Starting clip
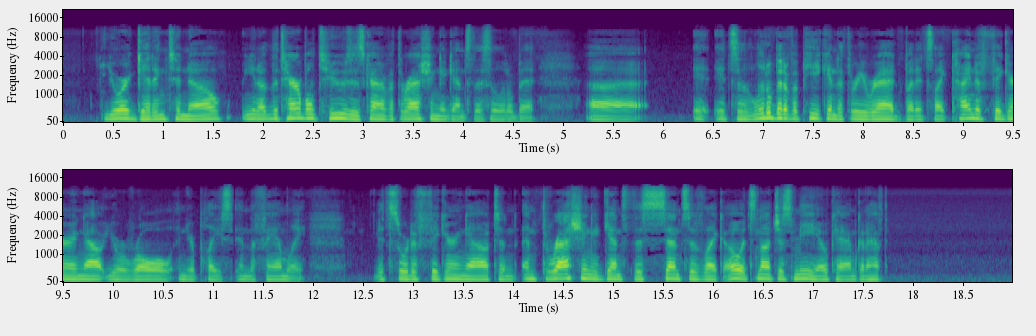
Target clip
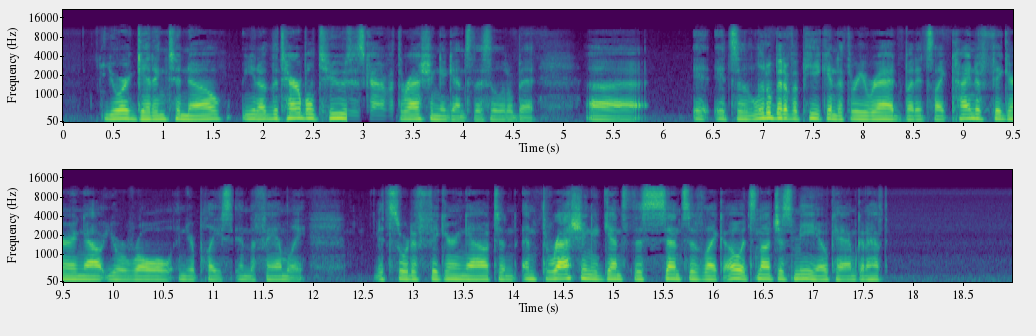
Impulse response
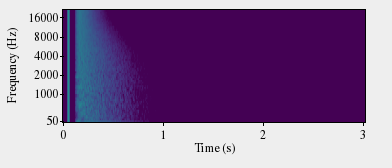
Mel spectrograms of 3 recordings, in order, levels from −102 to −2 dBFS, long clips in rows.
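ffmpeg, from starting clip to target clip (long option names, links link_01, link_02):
-filter_complex "[0:a]asettb=1/sr,asplit=3[link_01][link_02][link_03];[link_01]atrim=end=2.834[link_04];[link_02]atrim=start=2.83:end=3.33,asetpts=PTS-STARTPTS,afade=type=in:duration=0.004:curve=qsin,afade=type=out:start_time=0.496:duration=0.004:curve=qsin,highpass=1100[link_05];[link_03]atrim=start=3.326[link_06];[link_04][link_05]acrossfade=duration=0.004:curve1=hsin:curve2=qsin[link_07];[link_07][link_06]acrossfade=duration=0.004:curve1=qsin:curve2=hsin"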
